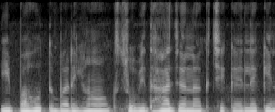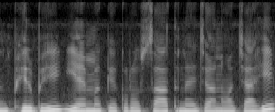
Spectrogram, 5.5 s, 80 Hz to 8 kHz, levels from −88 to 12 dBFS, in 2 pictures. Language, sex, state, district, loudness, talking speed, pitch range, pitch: Angika, female, Bihar, Bhagalpur, -15 LUFS, 165 wpm, 205-220 Hz, 210 Hz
